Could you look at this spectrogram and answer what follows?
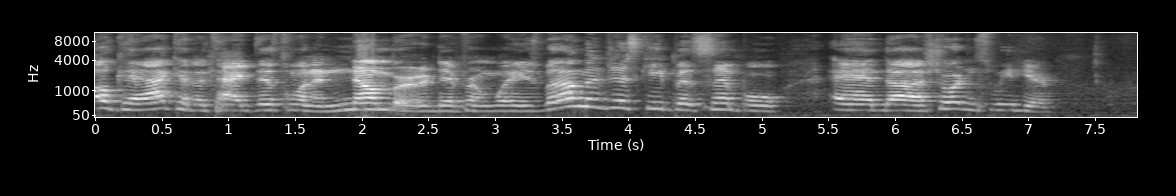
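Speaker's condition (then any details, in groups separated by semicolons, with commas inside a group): Cerebral palsy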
